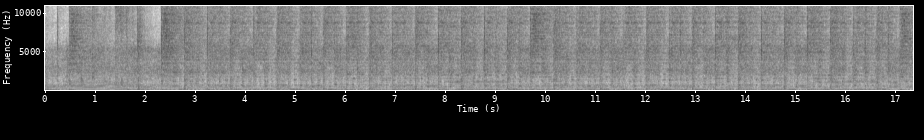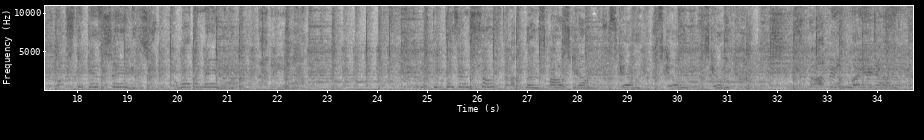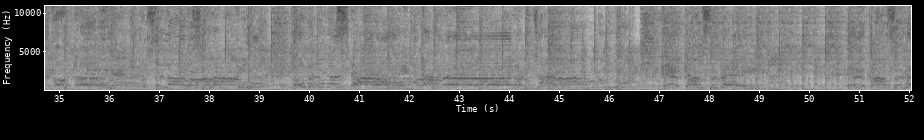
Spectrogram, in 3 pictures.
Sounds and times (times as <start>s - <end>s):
Music: 0.0s - 52.0s.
